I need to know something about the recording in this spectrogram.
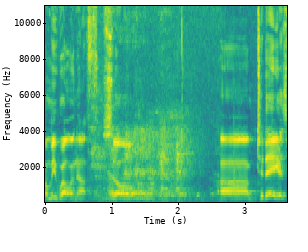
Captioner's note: audience laughing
